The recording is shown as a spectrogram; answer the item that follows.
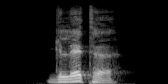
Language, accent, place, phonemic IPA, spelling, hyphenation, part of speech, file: German, Germany, Berlin, /ˈɡlɛtə/, Glätte, Glät‧te, noun, De-Glätte.ogg
- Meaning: 1. smoothness, sleekness, slipperiness 2. icy conditions, ice or hardened snow on roads etc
